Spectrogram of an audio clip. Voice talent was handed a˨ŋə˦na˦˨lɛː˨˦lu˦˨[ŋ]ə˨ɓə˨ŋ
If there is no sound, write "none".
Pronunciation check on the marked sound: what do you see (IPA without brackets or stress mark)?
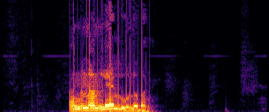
n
